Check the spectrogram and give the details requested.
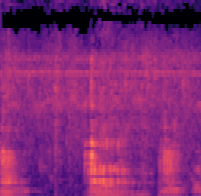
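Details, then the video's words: A sow being bred by artificial insemination gives two harsh, rough grunting bursts, a longer one near the middle and a shorter one soon after, over a low, steady background rumble. "pakasta sa ating inahin thru AI"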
